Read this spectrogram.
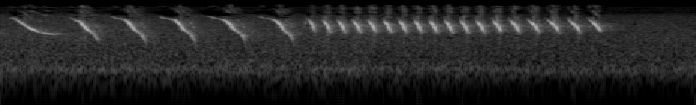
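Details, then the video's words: Canary giving a long, clear rolling song: six loud downward-slurred whistles, then a quick steady trill of short high notes for about a second and a half. "SUARA KENARI LOPER NGEROL PANJANG GACOR TERBAIK !"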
